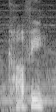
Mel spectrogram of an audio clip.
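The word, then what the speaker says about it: Ko-fi: Uh coffee. Coffee. It's coffee. It's pronounced coffee.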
